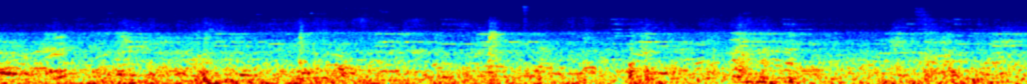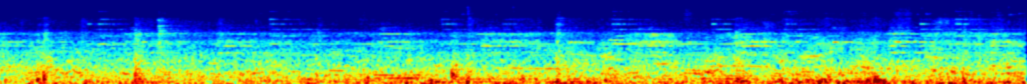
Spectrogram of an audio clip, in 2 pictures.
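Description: Disneyland Railroad steam train running, heard from its passenger car: a steady rumble of the car on the rails with faint clicks.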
